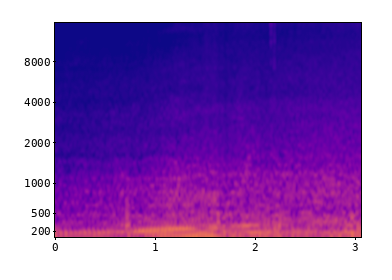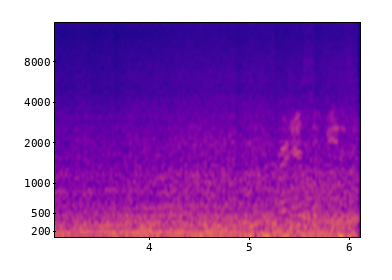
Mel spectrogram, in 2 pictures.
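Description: A tuned Aston Martin DBX turbo engine accelerates hard in a loud, sustained roar that holds steady throughout, with voices speaking over it.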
